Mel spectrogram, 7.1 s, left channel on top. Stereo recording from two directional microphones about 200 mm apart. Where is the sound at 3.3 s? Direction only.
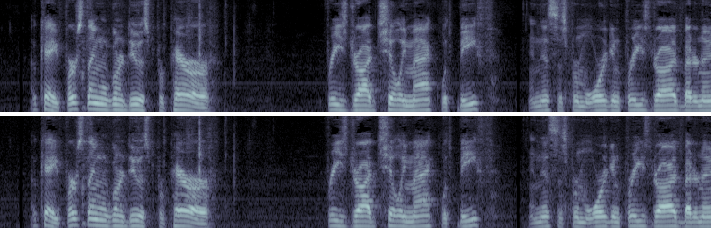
50° left (ahead or behind).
